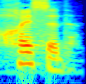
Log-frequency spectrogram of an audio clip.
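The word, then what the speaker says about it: хесед (חסד): Да, вот скажем слово «милость», верная преданность, это начинается с буквы хет и произносится, соответственно, хесед, хесед, хесед, да. Вы можете сказать, в принципе, хесед, то есть просто как русское хэ, хесед. Это допустимо, но это не вполне точно.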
